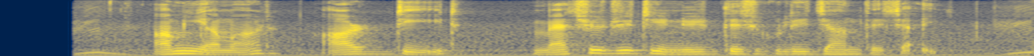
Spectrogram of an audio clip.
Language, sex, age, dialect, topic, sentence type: Bengali, male, 18-24, Standard Colloquial, banking, statement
